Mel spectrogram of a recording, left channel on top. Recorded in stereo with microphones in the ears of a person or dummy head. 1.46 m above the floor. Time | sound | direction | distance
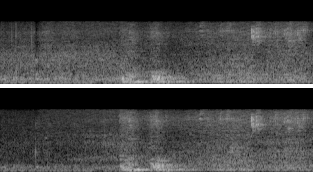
1.2 | running footsteps | 30° right (ahead or behind) | 3.5 m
